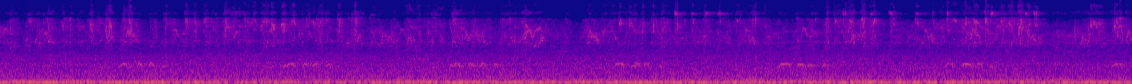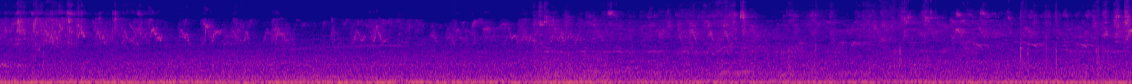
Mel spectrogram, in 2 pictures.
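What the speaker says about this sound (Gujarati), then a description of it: "વાંસનું ઝાડ છે, આખા વાંસના ઝાડની અંદર ચકલા બેઠા બધી." Sparrows sit chirping inside a bamboo tree, their small repeated calls faint and somewhat distant over a steady outdoor hiss, with no voices.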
